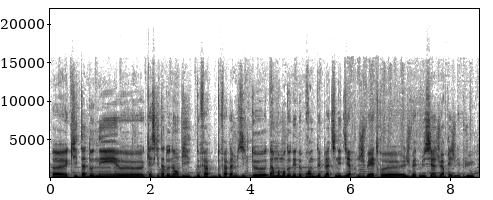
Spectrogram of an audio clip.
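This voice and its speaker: A man's voice: medium pitch, steady tone, a little fast, hardly any pauses, darkish tone, soft background music. Rambling male show host. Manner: rambling questions with fillers. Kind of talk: casual interview.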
